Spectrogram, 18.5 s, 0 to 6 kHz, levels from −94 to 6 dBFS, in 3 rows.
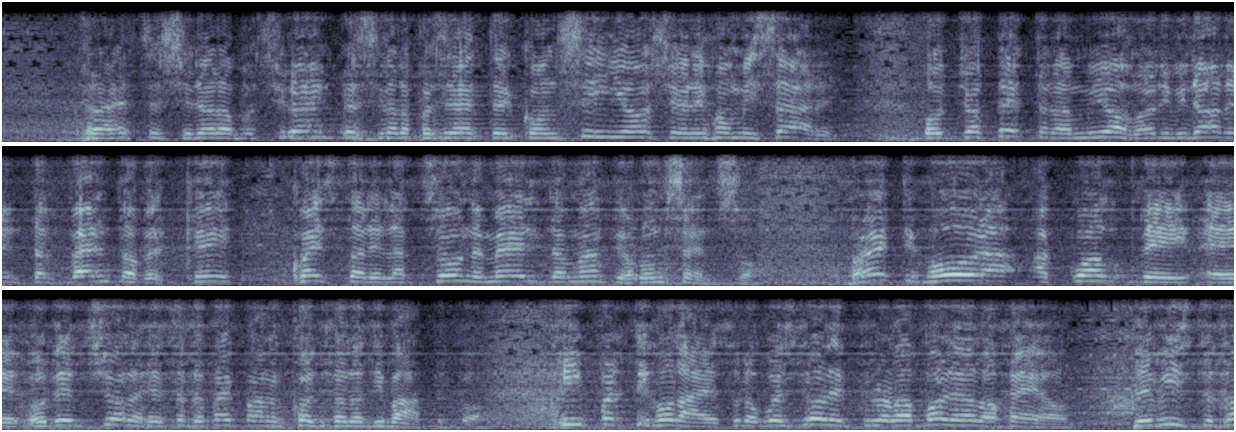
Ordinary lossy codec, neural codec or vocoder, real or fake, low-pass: none; codec, 16 kHz, 0.4 kbps, LongCat-Audio-Codec; fake; 5.4 kHz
